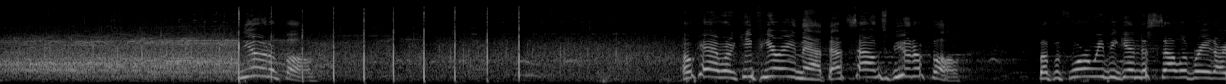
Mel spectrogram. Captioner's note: cheers and applause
